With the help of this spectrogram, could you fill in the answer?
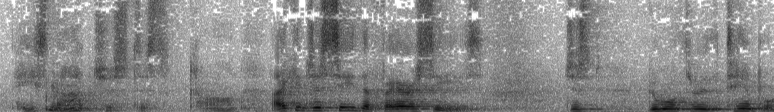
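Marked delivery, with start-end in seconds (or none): none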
